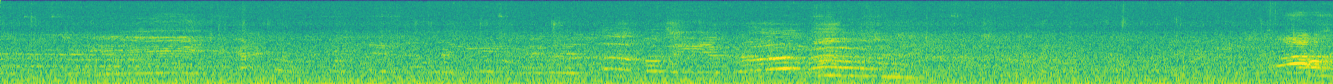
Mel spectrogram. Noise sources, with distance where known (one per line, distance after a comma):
unidentified human voice, far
